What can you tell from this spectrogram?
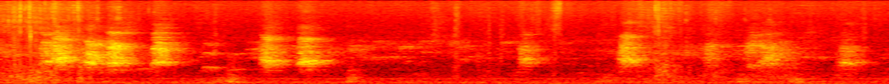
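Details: Papillon puppy giving short, high, whiny yips and squeals in uneven bursts about a second apart, with quieter gaps between them.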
